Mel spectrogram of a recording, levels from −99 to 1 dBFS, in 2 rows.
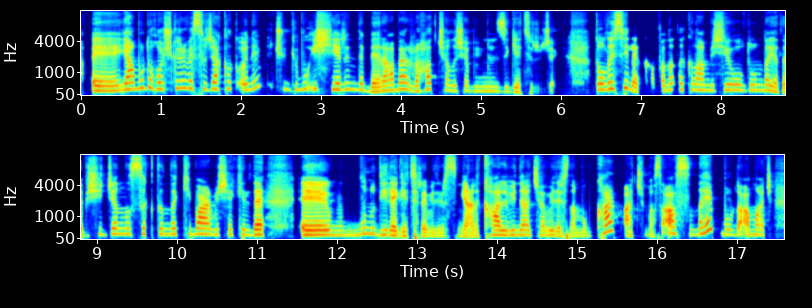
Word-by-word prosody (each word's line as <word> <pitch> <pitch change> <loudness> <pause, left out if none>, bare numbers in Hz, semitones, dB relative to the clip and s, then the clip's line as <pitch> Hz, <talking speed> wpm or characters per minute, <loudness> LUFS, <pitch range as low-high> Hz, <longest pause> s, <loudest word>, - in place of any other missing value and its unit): eee, 210 - +6 0.3
yani, 270 +3 +4
burada 335 +2 -2
hoşgörü 315 +3 -2
ve 315 - 0
sıcaklık 285 +1 -2
önemli 280 +10 -5 0.2
çünkü 265 -2 -7
bu 290 +4 -8
iş 290 -1 +1
yerinde 265 -5 -3
beraber 225 +8 +1
rahat 270 +6 -2
çalışabilmenizi 195 -4 -6
getirecek. 475 - -8 0.5
Dolayısıyla 275 - +1
kafana 210 +7 -8
takılan 245 -3 -4
bir 225 - -9
şey 240 +3 -2
olduğunda 230 0 -5
ya 185 -6 -2
da 160 -1 -4
bir - - -10
şey 225 +6 -1
canını 240 +2 -2
sıktığında 235 0 -2
kibar 240 -1 +3
bir 220 - -7
şekilde, 215 -1 +3 0.5
eee, 200 0 +9
b - - -7 0.3
bunu 250 -3 -5
dile 205 -2 +4
getirebilirsin, 155 -3 -4
yani, 145 0 +3
kalbini 200 0 +3
açabilirsin 195 -4 -2
ama 145 - -7
bu - - -21
kalp 330 +7 +5
açması - - -3
aslında 230 -3 +4
hep 375 - +4
burada 220 -2 -3
amaç 215 0 -1
230 Hz, 155 wpm, -23 LUFS, 200-265 Hz, 0.5 s, eee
